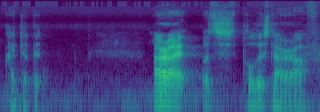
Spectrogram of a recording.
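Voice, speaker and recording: Speaking at a fairly slow pace with long, frequent pauses, a man with a fairly low pitch, ordinary pitch variation and a bright, sharp tone is heard amid audible room echo. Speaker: DIY garage vlogger. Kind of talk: casual vlog narration. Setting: home garage.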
